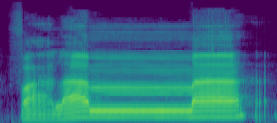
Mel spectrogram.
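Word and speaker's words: فلما: Falamma, ma dipanjangkan 2 harakat. Mad tabi'i itu panjangnya 2 harakat.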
